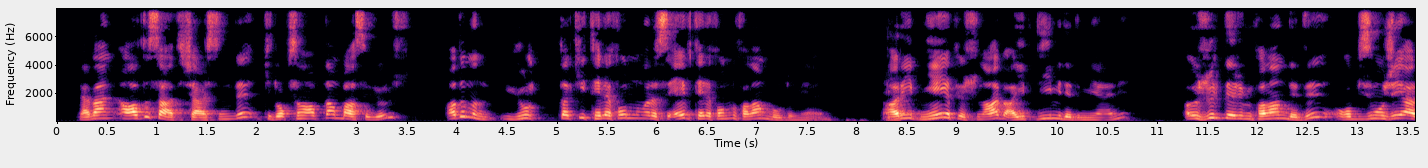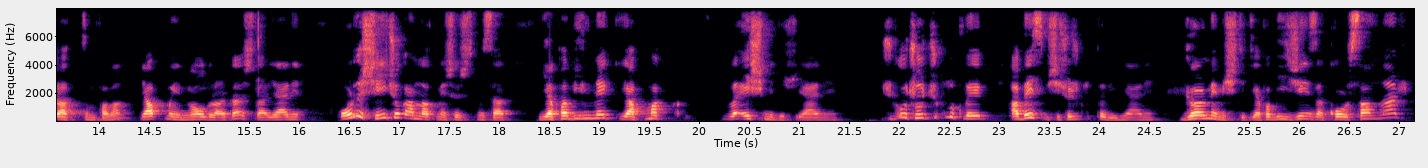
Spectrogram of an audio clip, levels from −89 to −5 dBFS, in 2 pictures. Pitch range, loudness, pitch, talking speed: 165-230 Hz, -21 LUFS, 190 Hz, 145 wpm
